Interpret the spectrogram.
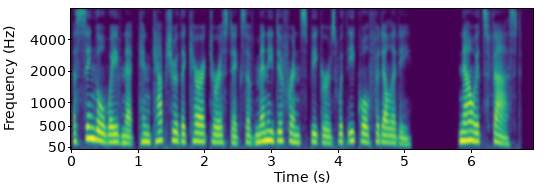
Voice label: us english voice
